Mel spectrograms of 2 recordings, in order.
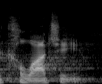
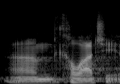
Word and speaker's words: Callaci: I just remind folks, it's Dr. Callaci for everybody. It's been mispronounced a couple times. Callaci is the name.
